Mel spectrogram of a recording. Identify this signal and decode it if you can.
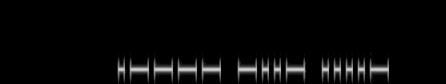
Morse code, heard as a keyed tone, about 20 wpm, 700 Hz. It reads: 1X4
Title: Three Letter-Number Combinations - 20wpm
